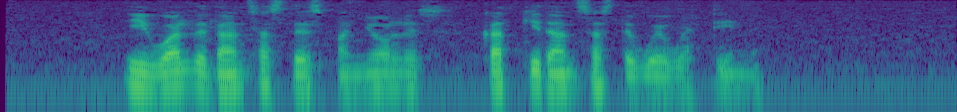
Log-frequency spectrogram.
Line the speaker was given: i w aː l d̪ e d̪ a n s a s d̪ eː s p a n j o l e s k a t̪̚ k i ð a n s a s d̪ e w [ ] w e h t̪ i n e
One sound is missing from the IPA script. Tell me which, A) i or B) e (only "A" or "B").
B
